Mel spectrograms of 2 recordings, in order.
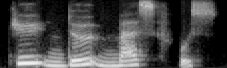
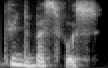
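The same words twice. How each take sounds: First: The vowel of 'de' is clearly pronounced. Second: The vowel of 'de' is dropped entirely.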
